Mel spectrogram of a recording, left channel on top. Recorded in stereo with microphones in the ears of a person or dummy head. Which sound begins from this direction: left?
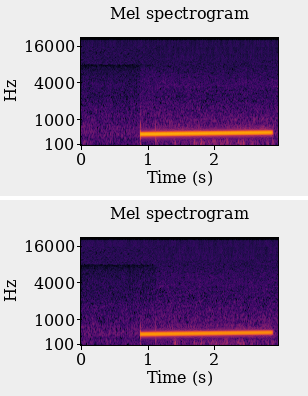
An alarm, at 0.9 s.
